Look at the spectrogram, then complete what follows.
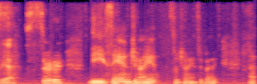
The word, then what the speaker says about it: Surtur: Surtur, yeah. Surtur, the sand giant.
